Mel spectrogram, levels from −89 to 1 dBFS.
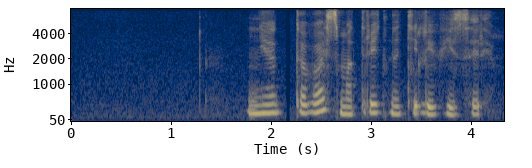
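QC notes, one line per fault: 2.16–2.20 s, packet loss on an ADPCM call: 40 ms hard-edged silence, about two packets; the decoder's predictor and step size desynchronise, so the speech returns slightly distorted before settling.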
